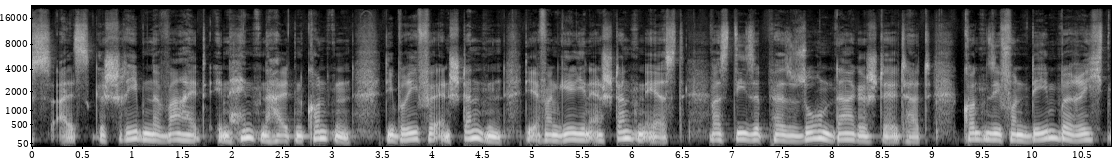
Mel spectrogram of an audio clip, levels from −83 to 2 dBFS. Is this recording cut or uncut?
cut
